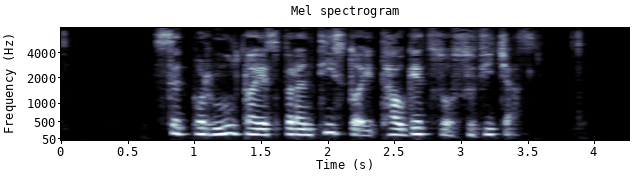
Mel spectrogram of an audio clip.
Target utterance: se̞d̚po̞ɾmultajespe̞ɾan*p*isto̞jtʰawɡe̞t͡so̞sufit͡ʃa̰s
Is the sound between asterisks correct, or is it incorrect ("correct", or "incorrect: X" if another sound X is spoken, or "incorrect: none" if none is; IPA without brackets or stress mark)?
incorrect: t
